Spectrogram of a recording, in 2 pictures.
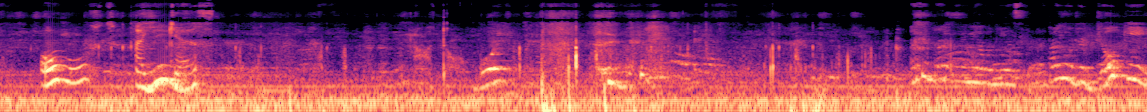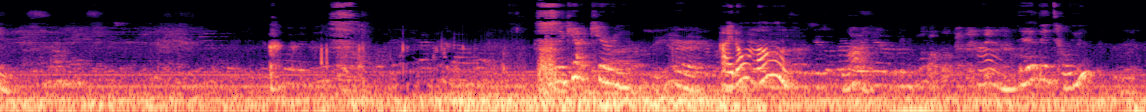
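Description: A young child talks with animation close by.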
